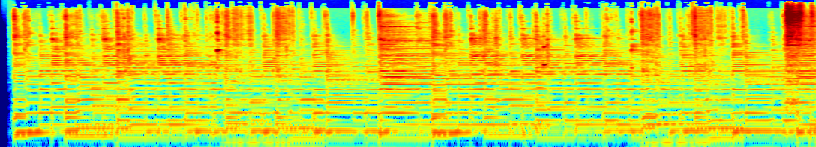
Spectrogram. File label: ACOUSTIC; Thought Industry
